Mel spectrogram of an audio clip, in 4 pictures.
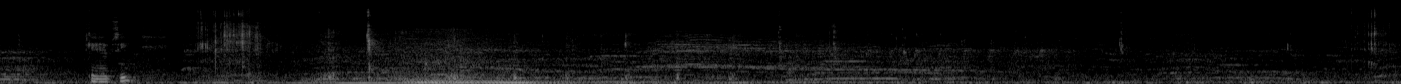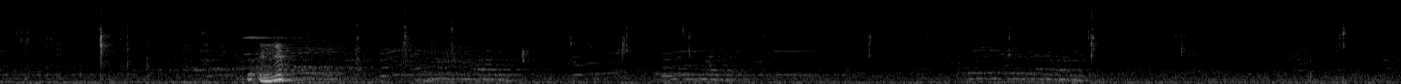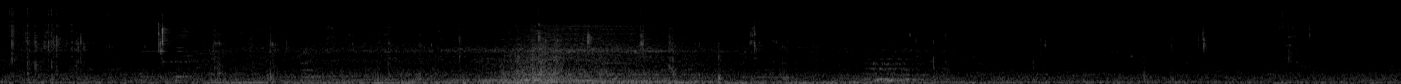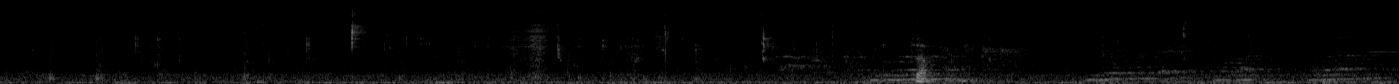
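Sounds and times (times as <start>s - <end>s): person chewing crispy food: 1.4s - 11.5s, 12.7s - 16.7s, 22.5s - 51.0s.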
